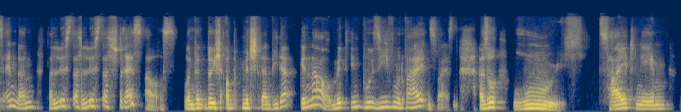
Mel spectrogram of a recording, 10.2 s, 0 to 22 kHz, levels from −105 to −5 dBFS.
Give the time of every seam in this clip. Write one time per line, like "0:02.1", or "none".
0:01.2
0:03.9
0:06.1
